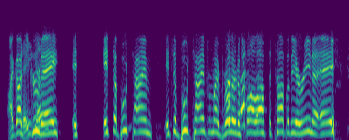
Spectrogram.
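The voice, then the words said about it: Mock Canadian accent impression. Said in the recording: “Bret Hart impersonation ... He's Canadian, ain't he? He's Canadian. ... That's a Bret Hart impression.”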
